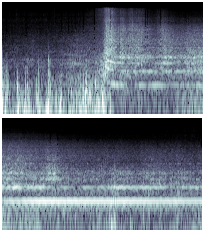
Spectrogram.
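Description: A high-performance car speeds under the overpass. Its engine rumbles and crackles, then about two seconds in it rushes past with a sudden loud whoosh and a quickly falling pitch. After that it holds one steady, high engine note as it runs away down the highway.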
